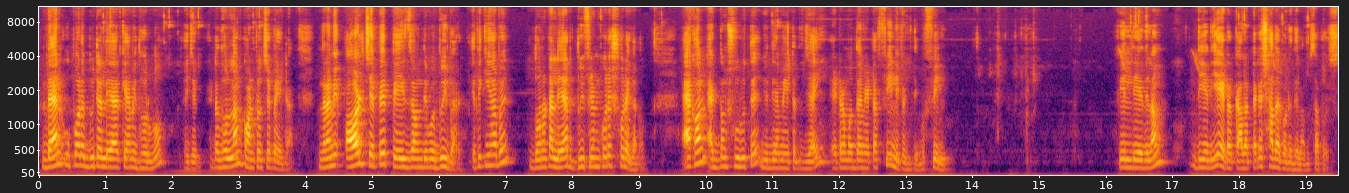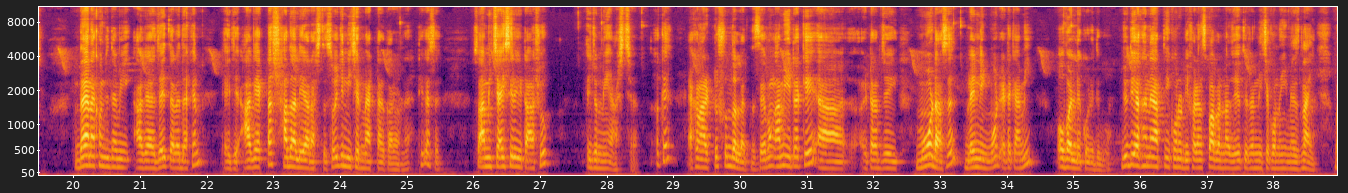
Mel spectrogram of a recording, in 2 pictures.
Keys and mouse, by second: 1.7 click, 3.2 ctrl+click, 5.7 alt+Page_Down, 6.2 alt+Page_Down, 9.3 click, 11.0 click, 12.6 click, 13.9-15.3 typing, 16.4 click, 16.7-17.4 typing, 18.0 click, 18.9 click, 18.9 l, 19.3 Return, 20.4 Return, 20.4 click, 24.9 click, 28.0 click, 33.2 click, 34.8 click.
